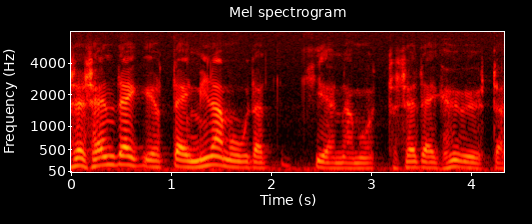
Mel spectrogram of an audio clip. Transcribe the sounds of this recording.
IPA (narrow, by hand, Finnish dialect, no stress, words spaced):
se sen teɡ̊ jotːei minæ muːd̥ɑ tienːæ muˑtːɑ se d̥eɡ̊ hyʋyːtːæ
